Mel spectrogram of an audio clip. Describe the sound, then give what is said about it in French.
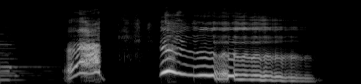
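A horse gives a short, breathy sneeze, then after a brief pause lets out a long, wavering whinny that slides downward and fades. It is fairly loud, with no talking. “C'était un tout petit éternuement, du moins pour un cheval.”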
